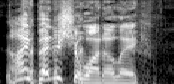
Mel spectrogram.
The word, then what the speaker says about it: Shawano: I didn't know that, but they live in Shawano because sorry, I'm a child of phonics. – No, it's pronounced Shawano.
